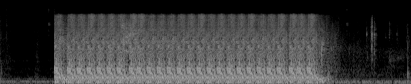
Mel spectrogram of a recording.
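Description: A long sustained burst of rapid automatic gunfire in the video game StalkerSoup, loud and close, about three seconds of continuous shots ending abruptly.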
